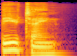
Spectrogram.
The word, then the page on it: butane: American English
